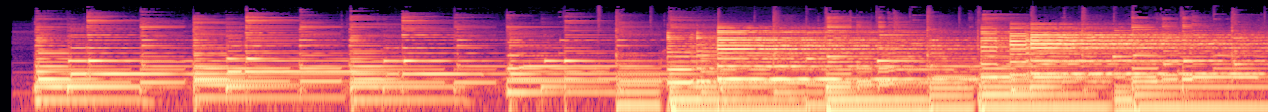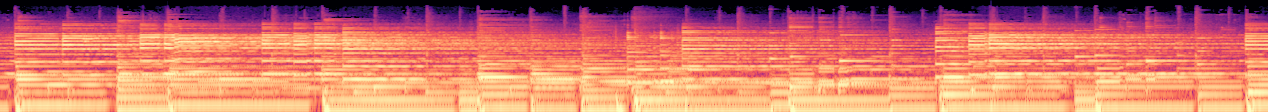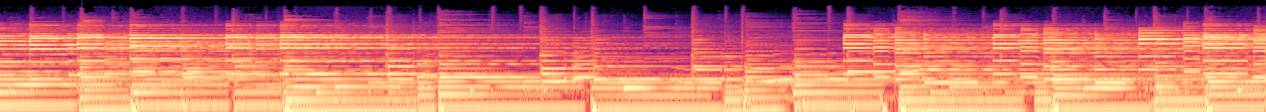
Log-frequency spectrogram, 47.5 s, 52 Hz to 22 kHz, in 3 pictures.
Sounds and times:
Bass guitar: 0.2 - 47.5.

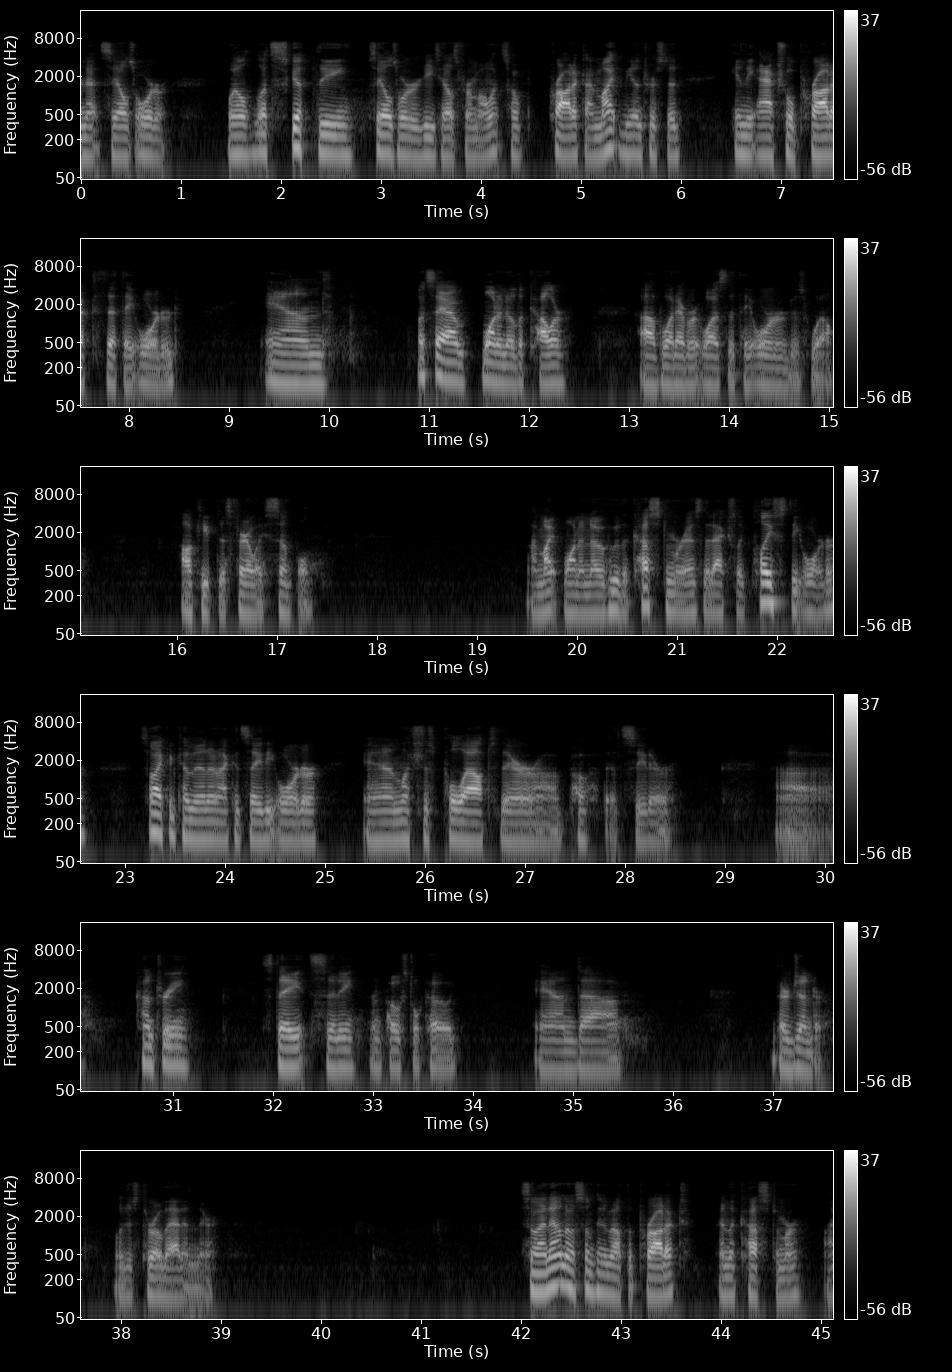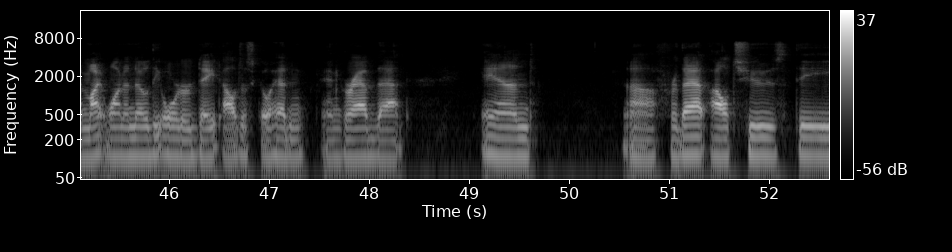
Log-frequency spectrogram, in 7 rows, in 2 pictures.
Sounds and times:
Speech: 0.0 - 0.9, 1.5 - 8.5, 9.4 - 10.1, 10.9 - 12.4, 13.1 - 15.1, 16.0 - 17.4, 19.5 - 22.6, 23.2 - 28.5, 29.5 - 31.2, 31.9 - 33.9, 34.6 - 35.7, 37.0 - 39.0, 42.0 - 48.4, 49.1 - 49.7, 50.6 - 52.6.

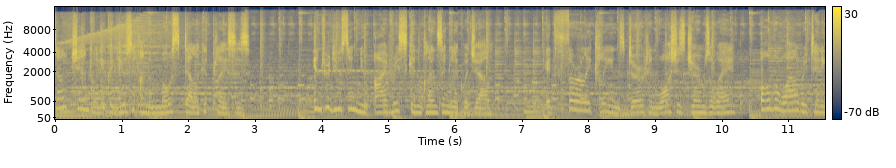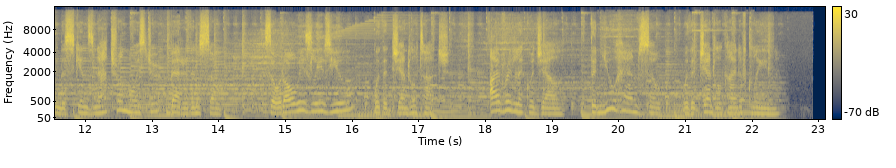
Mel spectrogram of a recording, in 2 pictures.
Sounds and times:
Speech: 0.0 - 3.0, 3.9 - 6.6, 7.4 - 22.6
Music: 0.0 - 22.6.

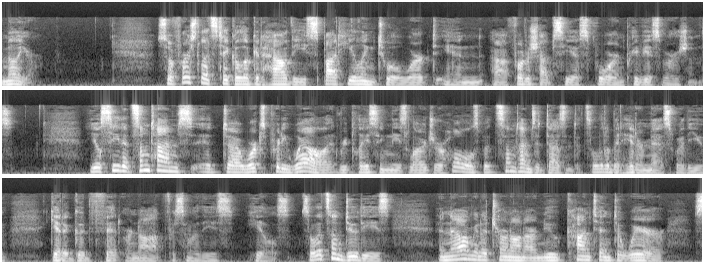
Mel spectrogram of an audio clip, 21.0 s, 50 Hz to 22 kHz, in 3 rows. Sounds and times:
Speech: 0.0 - 0.4, 1.6 - 7.2, 7.9 - 21.0.

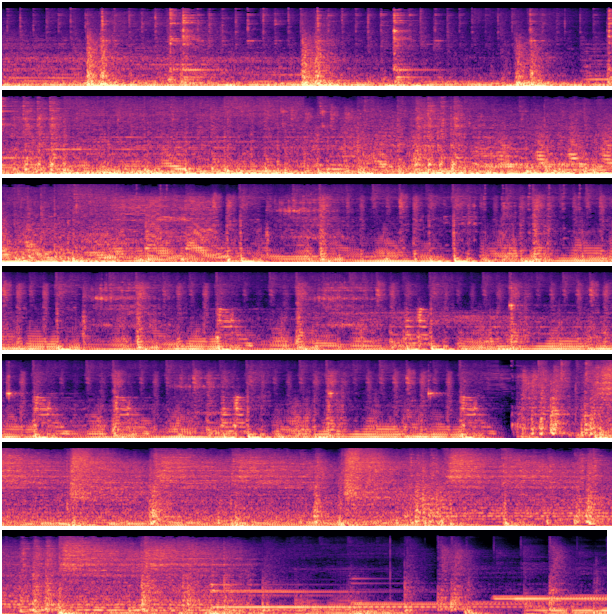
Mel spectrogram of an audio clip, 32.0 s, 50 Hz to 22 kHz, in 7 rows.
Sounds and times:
Percussion: 0.0 - 31.9.

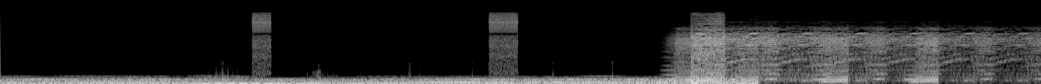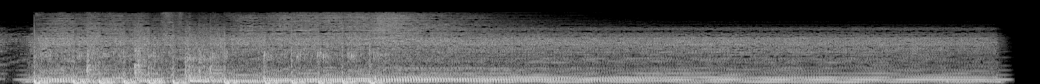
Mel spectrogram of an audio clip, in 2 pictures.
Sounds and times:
Strum: 6.6 - 20.2
Electric guitar: 6.7 - 20.6.

